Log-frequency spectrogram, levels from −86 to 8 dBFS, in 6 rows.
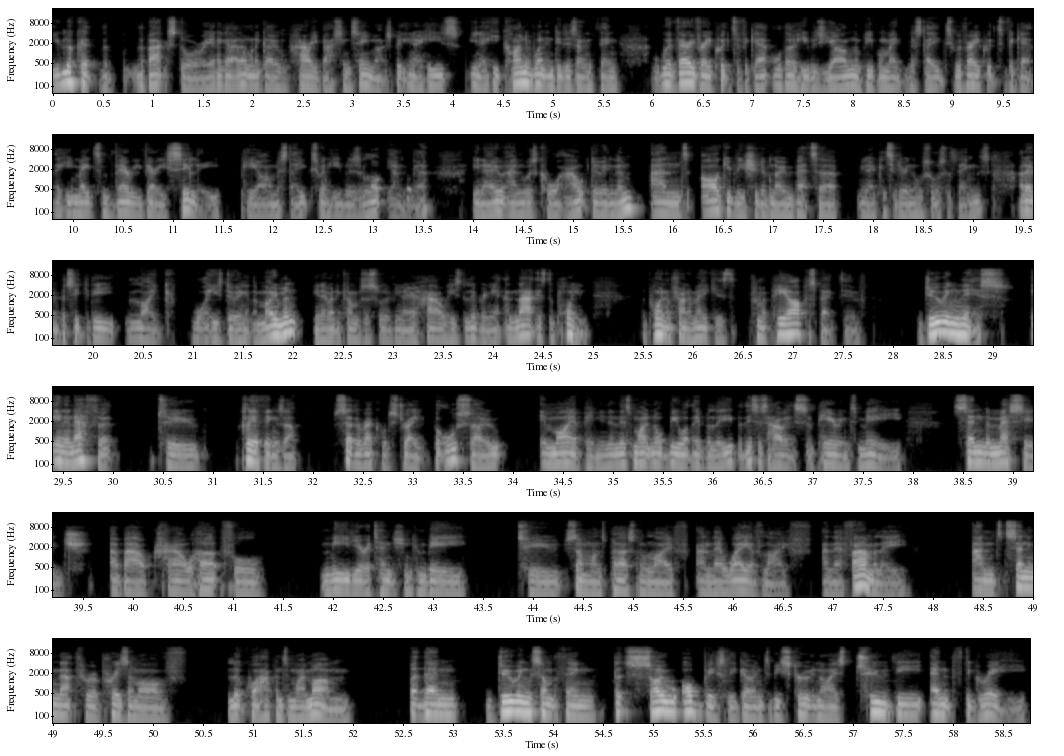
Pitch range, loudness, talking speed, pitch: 95-110 Hz, -30 LUFS, 215 wpm, 100 Hz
